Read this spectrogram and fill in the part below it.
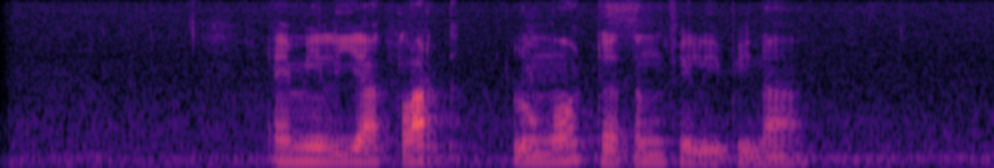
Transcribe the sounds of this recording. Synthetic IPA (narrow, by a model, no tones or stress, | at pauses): ʔemiliaklark | luŋɔɖ̥ä̤t̪əŋfilipina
